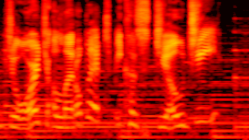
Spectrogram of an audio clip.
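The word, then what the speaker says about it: ジョージ: a little bit, because Joji is how you would pronounce George, and that's a normal Japanese name too.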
